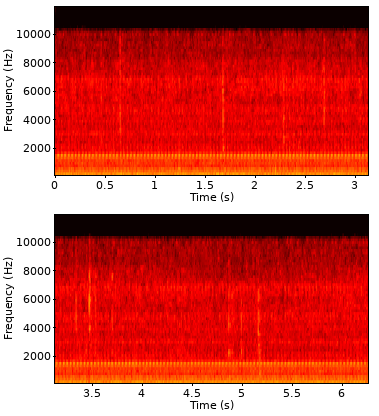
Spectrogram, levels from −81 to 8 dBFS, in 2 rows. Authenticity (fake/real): real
